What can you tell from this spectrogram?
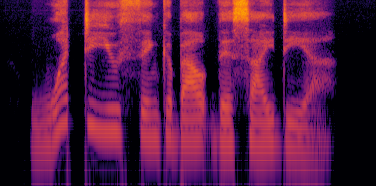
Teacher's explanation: Notice how your voice goes up a little at the end.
